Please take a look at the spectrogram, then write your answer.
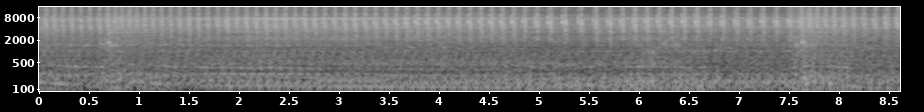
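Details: Renault R12 with a suspect engine noise: steady fast knocking over an even idle, same rhythm throughout; engine knocking, cause unknown.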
